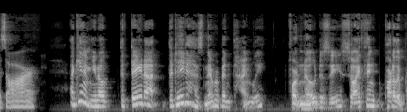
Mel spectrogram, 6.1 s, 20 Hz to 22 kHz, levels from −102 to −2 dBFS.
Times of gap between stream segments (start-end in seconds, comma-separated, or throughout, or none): 4.00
